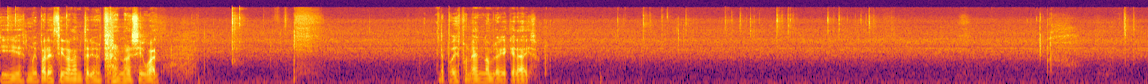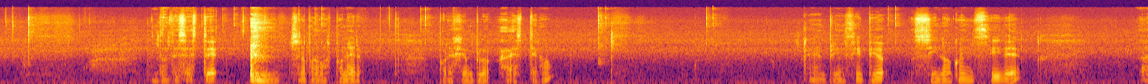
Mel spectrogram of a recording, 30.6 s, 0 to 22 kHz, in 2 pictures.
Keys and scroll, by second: 8.2 shift+c, 8.6 shift+BackSpace, 8.8 shift+p, 9.9-12.1 typing, 15.0 space, 15.3 0, 15.6 Return, 17.5 space, 18.3 space, 18.8 v.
